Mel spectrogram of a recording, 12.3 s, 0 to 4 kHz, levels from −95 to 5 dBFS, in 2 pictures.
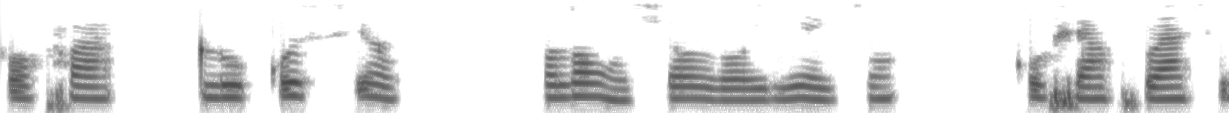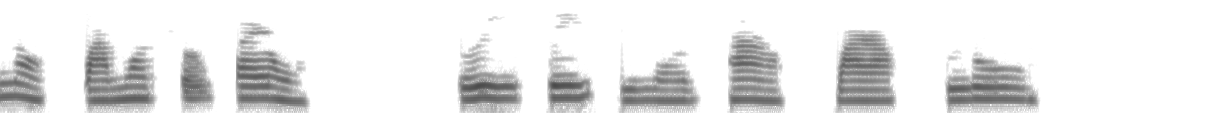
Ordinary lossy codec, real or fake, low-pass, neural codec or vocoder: none; real; 3.6 kHz; none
